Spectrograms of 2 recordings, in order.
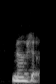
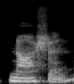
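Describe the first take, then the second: First: Notion with long OH, NOH-shun; correct vowel try. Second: Notion with short AH, like NAH-shun; wrong vowel try. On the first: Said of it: "Oh, yeah, notion". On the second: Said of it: "Try 'em both". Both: Shown as a demonstration.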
